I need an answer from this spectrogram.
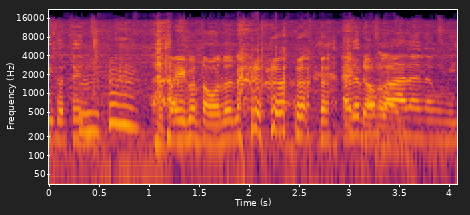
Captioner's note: laughs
